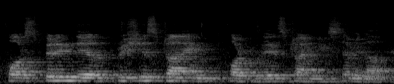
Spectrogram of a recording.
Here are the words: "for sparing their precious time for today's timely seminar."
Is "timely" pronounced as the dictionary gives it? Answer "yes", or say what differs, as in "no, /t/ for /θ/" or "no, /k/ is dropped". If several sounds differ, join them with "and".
no, /l/ is dropped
